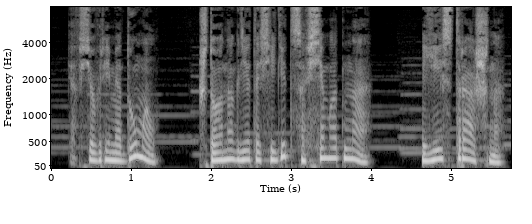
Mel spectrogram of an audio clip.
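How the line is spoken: Almost whispering. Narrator (Russian): почти шепотом сказал Макс

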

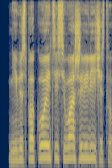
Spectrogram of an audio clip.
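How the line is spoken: Yeti's deep bass voice. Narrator (Russian): произнес глубоким басом снежный человек

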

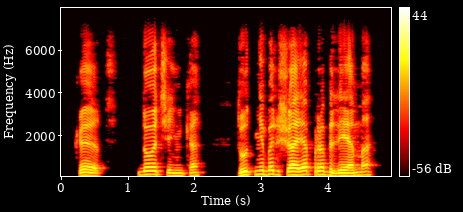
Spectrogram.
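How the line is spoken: Timid. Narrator (Russian): робко сказала она

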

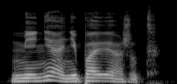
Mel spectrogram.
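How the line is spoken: Lazy reply. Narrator (Russian): ответил лениво

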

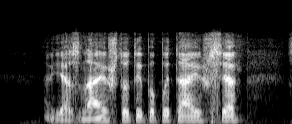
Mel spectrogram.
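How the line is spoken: Sad. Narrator (Russian): сказал Старк печально

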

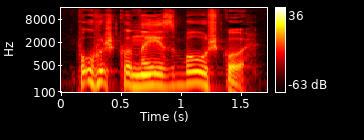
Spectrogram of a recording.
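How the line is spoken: Fake chuckle. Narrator (Russian): фальшиво хохотнул Матушкин

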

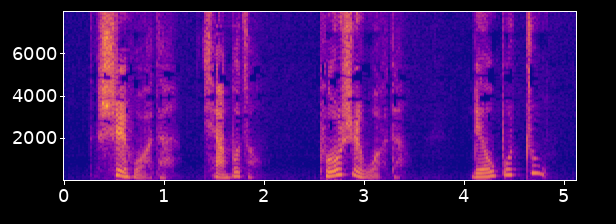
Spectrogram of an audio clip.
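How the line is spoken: Cold, interrupting. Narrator (Chinese): 安夜开口，冷冷打断

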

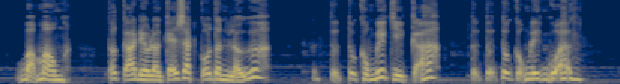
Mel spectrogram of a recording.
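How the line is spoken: Trembling pleading voice. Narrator (Vietnamese): Đồng run rẩy nói

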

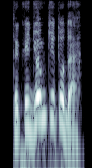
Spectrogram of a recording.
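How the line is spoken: Exclaiming. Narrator (Russian): воскликнул Пальмирен Розет

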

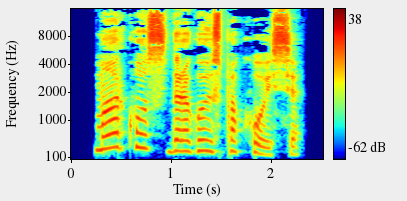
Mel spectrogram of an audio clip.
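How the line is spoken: Sigh. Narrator (Russian): вздохнула Друзила

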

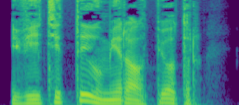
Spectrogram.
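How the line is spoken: Soft, gentle. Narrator (Russian): мягко сказал он

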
